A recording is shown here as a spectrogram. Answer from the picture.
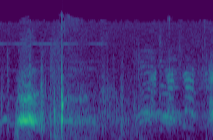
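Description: Cricket bat striking the ball once, a sharp crack a little over half a second in, just after a short louder vocal burst at the delivery; faint crowd voices follow.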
